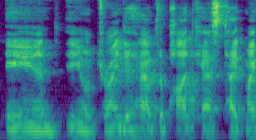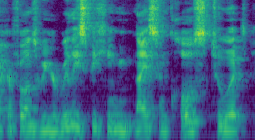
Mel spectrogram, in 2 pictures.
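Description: A man's voice: on the low side, a bit bright. A man talking as a podcast guest in casual chat, rambling with many fillers.

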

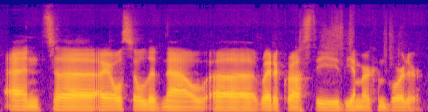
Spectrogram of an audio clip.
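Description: A man's voice: low-pitched, little pitch movement, moderate pace, clear, resonant tone, no room sound. A man, an author giving thoughtful interview answers, hesitant with many fillers and restarts. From Poland. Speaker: author guest.

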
